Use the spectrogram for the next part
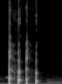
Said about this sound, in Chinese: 富兰克林裹着大大的围巾，一边咳嗽一边委屈地说：“ 我生病了，嗓子好疼啊！”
